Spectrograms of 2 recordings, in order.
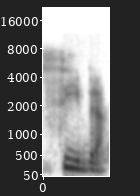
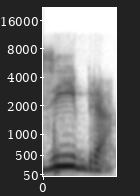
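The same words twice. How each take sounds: First: The word begins with a hissing s sound. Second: The word begins with a buzzing z sound. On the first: The speaker calls it wrong. "It is not zebra" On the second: The speaker calls it right. "It is zebra"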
